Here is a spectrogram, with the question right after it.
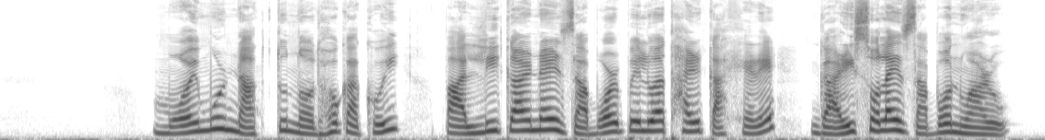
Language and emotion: Assamese, disgusted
